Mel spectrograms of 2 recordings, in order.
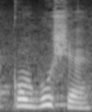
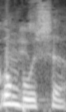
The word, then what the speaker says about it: kombucha: O Jorge Jacinto pergunta se é kombucha, é assim que se pronuncia? Kombucha, ou kombucha, tanto faz.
